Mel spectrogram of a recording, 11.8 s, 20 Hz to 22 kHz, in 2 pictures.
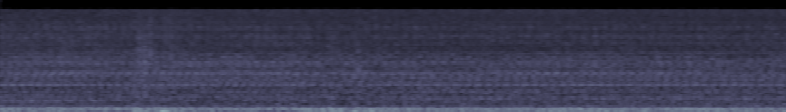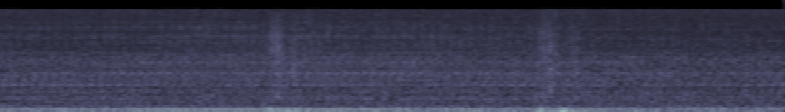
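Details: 2003 Ford Excursion 6.0L Powerstroke diesel, warm: low idle wavers and lumps unevenly with sharp stumbles, may stall; starts fine cold, worsens as it warms, hard to restart hot, vibrates and may surge when driving; cause not yet found.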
